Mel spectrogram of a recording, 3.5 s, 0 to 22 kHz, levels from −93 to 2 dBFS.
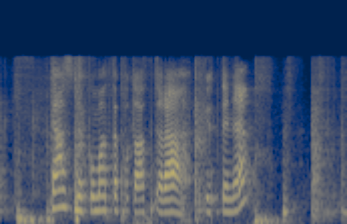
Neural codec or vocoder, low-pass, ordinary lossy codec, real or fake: codec, 16 kHz, 0.8 kbps, ZipCodec; none; none; fake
